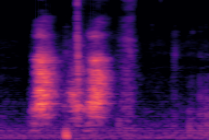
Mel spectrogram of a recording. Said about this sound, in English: We'll, uh, we'll be right back after these messages from Cocoa Puffs, the barking dog.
